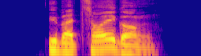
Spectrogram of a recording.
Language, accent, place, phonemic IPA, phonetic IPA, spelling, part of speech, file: German, Germany, Berlin, /ˌyːbəʁˈtsɔʏ̯ɡʊŋ/, [ˌʔyːbɐˈtsɔʏ̯ɡʊŋ], Überzeugung, noun, De-Überzeugung.ogg
- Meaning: 1. conviction, belief 2. persuasion, convincing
